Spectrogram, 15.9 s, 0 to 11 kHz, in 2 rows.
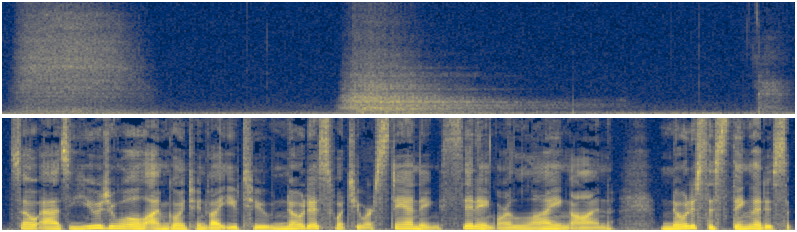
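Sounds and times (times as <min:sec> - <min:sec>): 
person breathing in a slow breathing exercise: 0:00.0 - 0:01.6, 0:03.4 - 0:06.2, 0:07.5 - 0:08.0, 0:14.1 - 0:14.5
faint steady hum: 0:00.0 - 0:15.8
speech: 0:08.1 - 0:15.8.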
